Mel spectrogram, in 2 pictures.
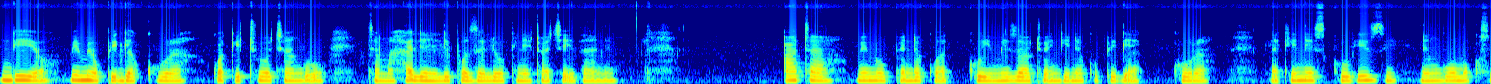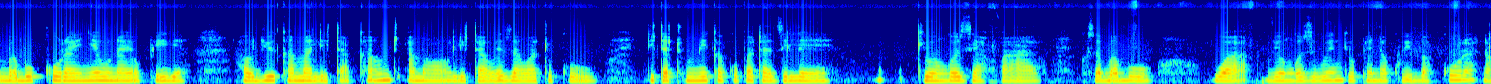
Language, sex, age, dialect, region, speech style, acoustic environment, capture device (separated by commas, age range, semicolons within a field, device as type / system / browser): Swahili, female, 25-34, Kenya - Nairobi Sheng-influenced, Kenya, focused, silence, mobile / Linux / Chrome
